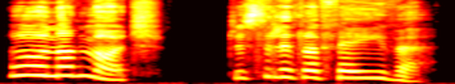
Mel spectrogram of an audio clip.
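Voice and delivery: high, coy pixie voice; coquettish pixie. A narrator's reading. Pixie to the detective, coquettish and high. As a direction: flirt for the favour. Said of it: "She smiled coquettishly".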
